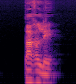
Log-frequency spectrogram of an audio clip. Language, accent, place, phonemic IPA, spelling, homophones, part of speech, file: French, France, Lyon, /paʁ.le/, parlée, parlai / parlé / parlées / parler / parlés / parlez, adjective / verb, LL-Q150 (fra)-parlée.wav
- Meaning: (adjective) feminine singular of parlé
